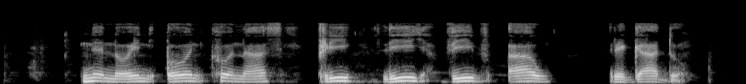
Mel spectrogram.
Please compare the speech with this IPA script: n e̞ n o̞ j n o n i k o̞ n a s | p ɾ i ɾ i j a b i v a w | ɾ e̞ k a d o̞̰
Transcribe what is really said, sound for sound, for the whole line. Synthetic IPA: n e̞ n o̞ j n o n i kʰ o̞ n a s | p ɾ i l i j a v i v a w | ɾ e̞ ɡ a d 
